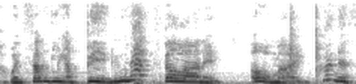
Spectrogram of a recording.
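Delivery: put-on spring the twist on the child; gasping story surprise; sudden surprise. Net falls on lion.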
